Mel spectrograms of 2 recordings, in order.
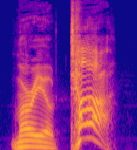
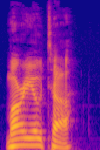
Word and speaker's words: Mariota: So here's what I said: Mariota, the broadcast team tonight. – Right, but why did you say that? – Because they're emphasizing the ta, which is the correct way to pronounce it.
